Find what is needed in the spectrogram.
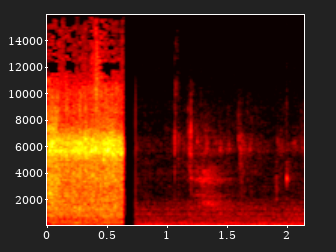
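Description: Steady hiss of heavy rain on the caravan that cuts off abruptly about half a second in. After it comes a much quieter, steady low hum.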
